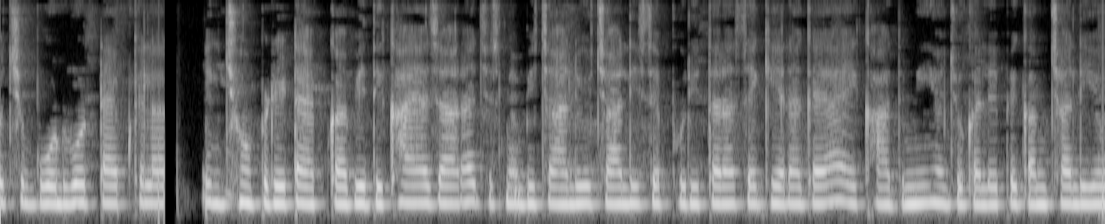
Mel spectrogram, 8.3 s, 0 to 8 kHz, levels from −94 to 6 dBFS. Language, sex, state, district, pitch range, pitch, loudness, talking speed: Hindi, female, Bihar, West Champaran, 190-195 Hz, 190 Hz, -15 LUFS, 225 wpm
